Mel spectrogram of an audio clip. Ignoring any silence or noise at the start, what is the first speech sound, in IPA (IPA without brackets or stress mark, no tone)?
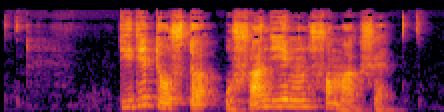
t̪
